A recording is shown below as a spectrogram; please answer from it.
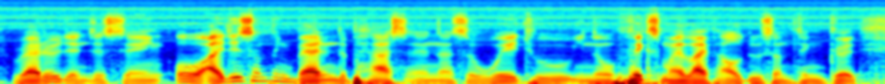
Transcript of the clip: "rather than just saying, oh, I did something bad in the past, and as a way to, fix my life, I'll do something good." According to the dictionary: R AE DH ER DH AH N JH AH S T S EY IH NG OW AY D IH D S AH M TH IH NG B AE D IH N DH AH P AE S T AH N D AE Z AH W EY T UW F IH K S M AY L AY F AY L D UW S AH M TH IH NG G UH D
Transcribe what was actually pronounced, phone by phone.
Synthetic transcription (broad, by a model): R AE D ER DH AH N JH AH S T S EY IH NG OW AY D IH D S AH M TH IH NG B AE D IH N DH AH P AE S T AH N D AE S AH W EY T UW F IH K S M AY L AY F AY L D UW S AH M TH IH NG G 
